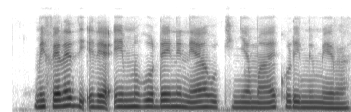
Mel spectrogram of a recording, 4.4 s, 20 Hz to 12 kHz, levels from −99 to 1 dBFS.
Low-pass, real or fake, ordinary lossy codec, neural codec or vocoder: 7.2 kHz; real; Opus, 24 kbps; none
